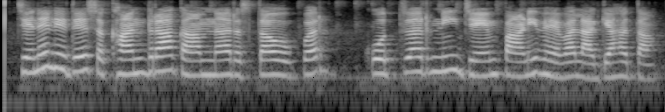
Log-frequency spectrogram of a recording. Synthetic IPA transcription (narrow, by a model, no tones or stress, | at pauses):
d͡ʑenelid̪ʱesəkʰãnd̪ɾakamnaɾəst̪aopəɾ | kot̪əɾniːd͡ʑempaɽ̃iːʋɛʋalaɡjaɦət̪a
